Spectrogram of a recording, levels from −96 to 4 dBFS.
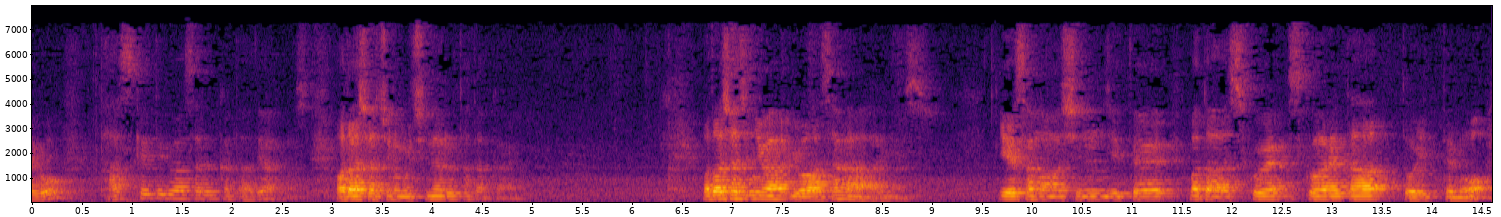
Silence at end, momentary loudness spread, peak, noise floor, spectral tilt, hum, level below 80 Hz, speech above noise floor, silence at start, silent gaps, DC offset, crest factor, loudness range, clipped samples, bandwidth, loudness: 0 s; 19 LU; -2 dBFS; -48 dBFS; -6.5 dB/octave; none; -64 dBFS; 27 dB; 0 s; none; under 0.1%; 20 dB; 5 LU; under 0.1%; 7.6 kHz; -21 LUFS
